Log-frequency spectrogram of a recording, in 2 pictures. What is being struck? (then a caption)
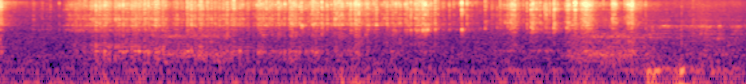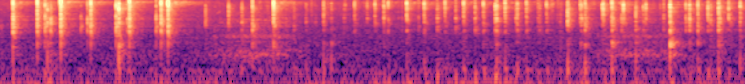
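Metal-framed bristle hairbrush. Long pink acrylic nails scratch the bristles and metal rim of an ornate vintage hairbrush with a metal frame and bristle back, handled close to the mic. It makes a steady, bright, crinkly scratching, broken by bursts of sharp, dry clicks and taps in the middle of the clip.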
